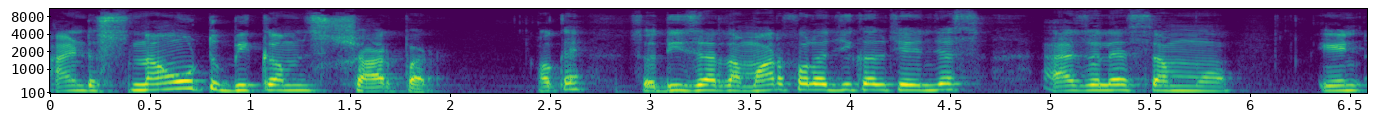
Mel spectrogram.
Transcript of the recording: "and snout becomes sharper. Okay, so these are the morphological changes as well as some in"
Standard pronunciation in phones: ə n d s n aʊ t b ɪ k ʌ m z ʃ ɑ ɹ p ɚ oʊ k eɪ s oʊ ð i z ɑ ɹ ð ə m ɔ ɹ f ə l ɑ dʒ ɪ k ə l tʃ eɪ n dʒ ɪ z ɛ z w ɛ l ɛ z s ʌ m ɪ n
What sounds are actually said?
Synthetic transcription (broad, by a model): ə n d s n aʊ t b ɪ k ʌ m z ʃ ɑ ɹ p ɚ oʊ k eɪ s oʊ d i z ɑ ɹ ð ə m ɔ ɹ f ə l ɑ dʒ ɪ k ə l tʃ eɪ n dʒ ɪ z ɛ z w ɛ l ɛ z s ʌ m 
